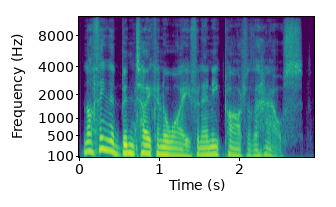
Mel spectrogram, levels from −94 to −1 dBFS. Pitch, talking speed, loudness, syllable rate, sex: 125 Hz, 225 wpm, -17 LUFS, 5.9 syllables/s, male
